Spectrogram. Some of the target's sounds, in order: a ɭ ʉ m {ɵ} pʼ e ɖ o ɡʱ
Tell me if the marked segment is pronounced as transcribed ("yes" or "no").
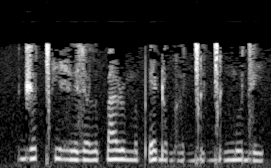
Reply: yes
